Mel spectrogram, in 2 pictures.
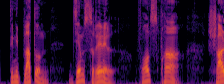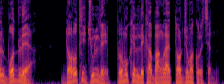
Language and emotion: Bengali, neutral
